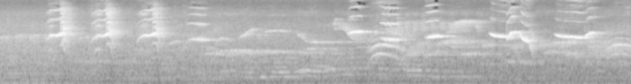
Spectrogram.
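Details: Oriental magpie-robin lure song for birds that will not sing: three sharp rising notes, then flowing whistled phrases, swooping upslurs and bright high notes in a varied sequence.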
